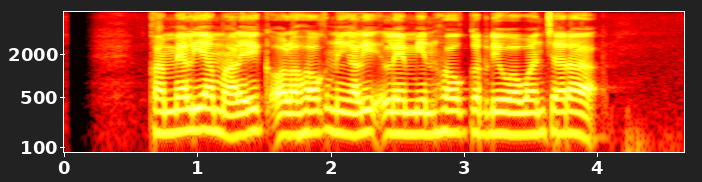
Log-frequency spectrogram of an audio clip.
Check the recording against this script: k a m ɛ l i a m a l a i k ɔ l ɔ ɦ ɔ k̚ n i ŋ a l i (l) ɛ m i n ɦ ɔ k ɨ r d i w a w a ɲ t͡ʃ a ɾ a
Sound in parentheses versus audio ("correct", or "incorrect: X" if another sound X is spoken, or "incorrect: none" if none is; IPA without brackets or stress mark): correct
